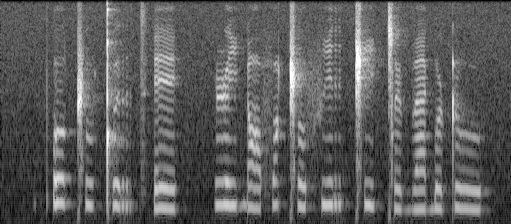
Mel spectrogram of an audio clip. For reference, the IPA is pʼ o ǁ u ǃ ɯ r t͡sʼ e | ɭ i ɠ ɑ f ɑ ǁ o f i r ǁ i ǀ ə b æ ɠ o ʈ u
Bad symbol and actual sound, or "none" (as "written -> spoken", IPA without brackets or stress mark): ə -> ø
